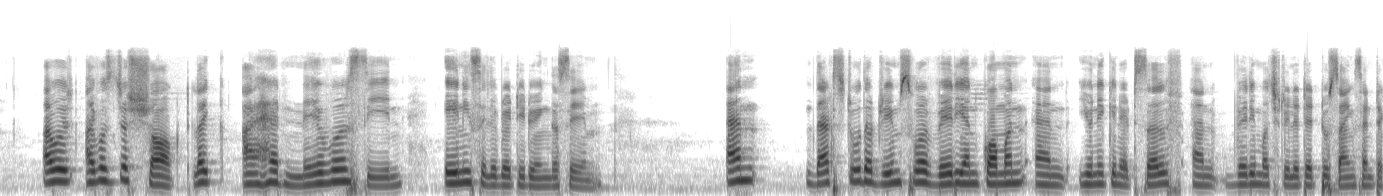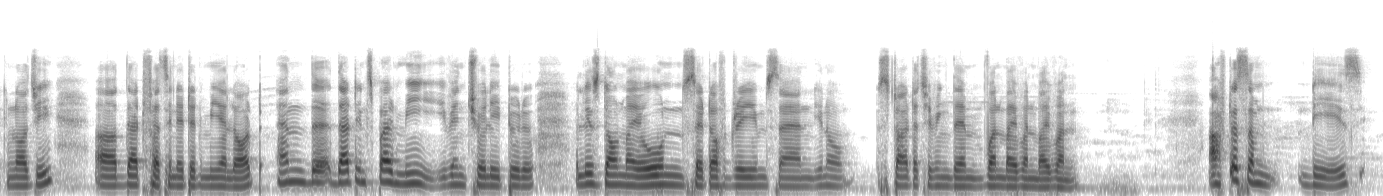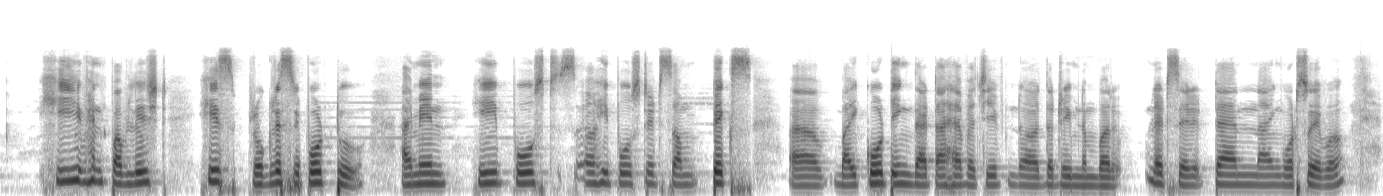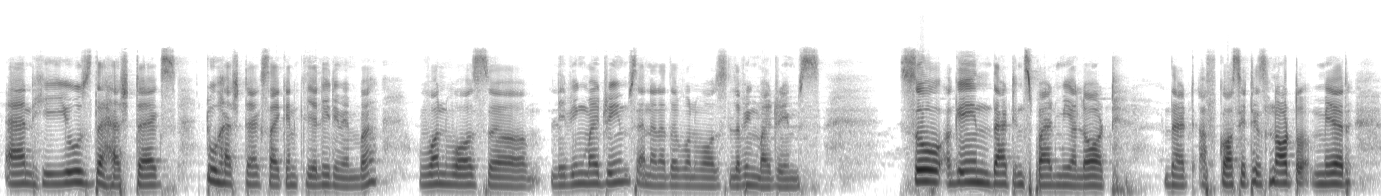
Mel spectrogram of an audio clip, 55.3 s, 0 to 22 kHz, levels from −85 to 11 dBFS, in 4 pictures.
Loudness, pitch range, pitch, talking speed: -18 LUFS, 145-180 Hz, 160 Hz, 150 wpm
